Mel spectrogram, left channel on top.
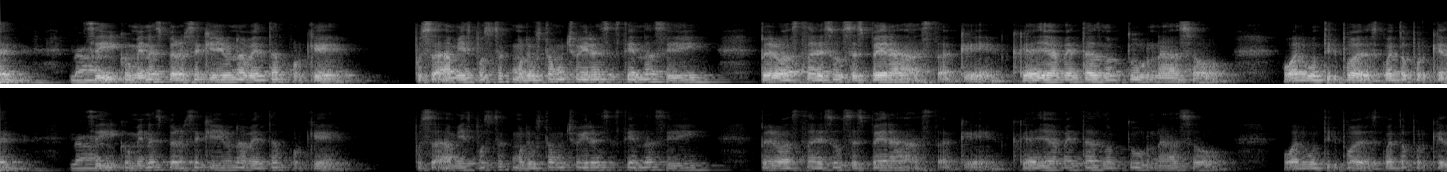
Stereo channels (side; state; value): right; quieter; 12.3 dB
